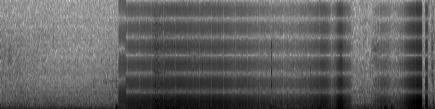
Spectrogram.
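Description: Electrical buzz on the microphone line: after a second of near silence, a steady buzz with many overtones starts suddenly, holds, and cuts off shortly before the end.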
